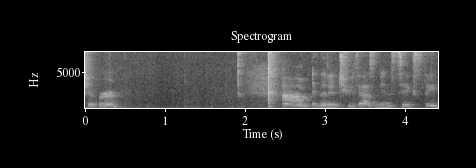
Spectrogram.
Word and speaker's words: Kuiper: It's actually spelled Kuiper, but pronounced Chipper.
